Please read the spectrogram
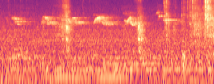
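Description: Birds chirping, a series of short high calls every half second or so, with a few light clicks of something being handled close by.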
